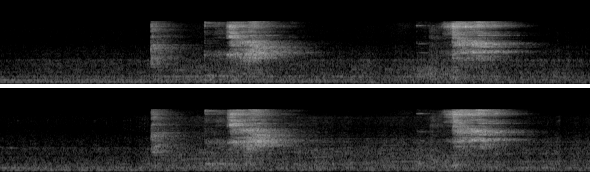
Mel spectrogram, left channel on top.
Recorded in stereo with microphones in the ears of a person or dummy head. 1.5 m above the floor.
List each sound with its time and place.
1.5 s cutlery clinking: 55° left (ahead or behind), 1.3 m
